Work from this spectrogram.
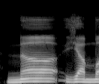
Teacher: हवा मुंह से नहीं बल्कि नाक से निकलती है। इसलिए यह नासिक के हैं। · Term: नासिक्य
